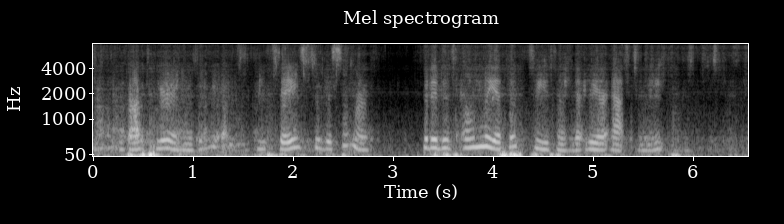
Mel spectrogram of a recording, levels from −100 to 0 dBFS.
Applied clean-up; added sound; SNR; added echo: neural separator model SepFormer DNS4.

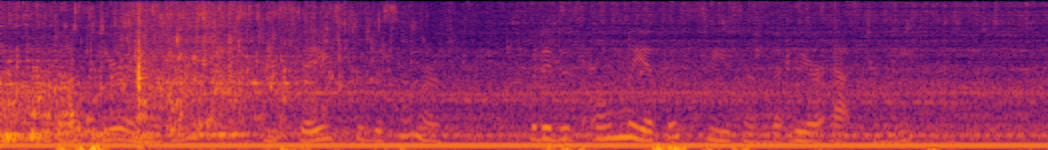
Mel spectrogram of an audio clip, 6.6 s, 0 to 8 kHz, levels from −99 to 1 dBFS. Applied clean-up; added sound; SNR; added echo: none; Toilet flush; -3 dB; none.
